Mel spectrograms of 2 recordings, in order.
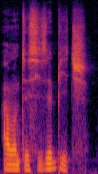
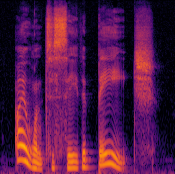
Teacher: c'est la différence entre un i court, qui n'est pas vraiment un i, et un i long.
